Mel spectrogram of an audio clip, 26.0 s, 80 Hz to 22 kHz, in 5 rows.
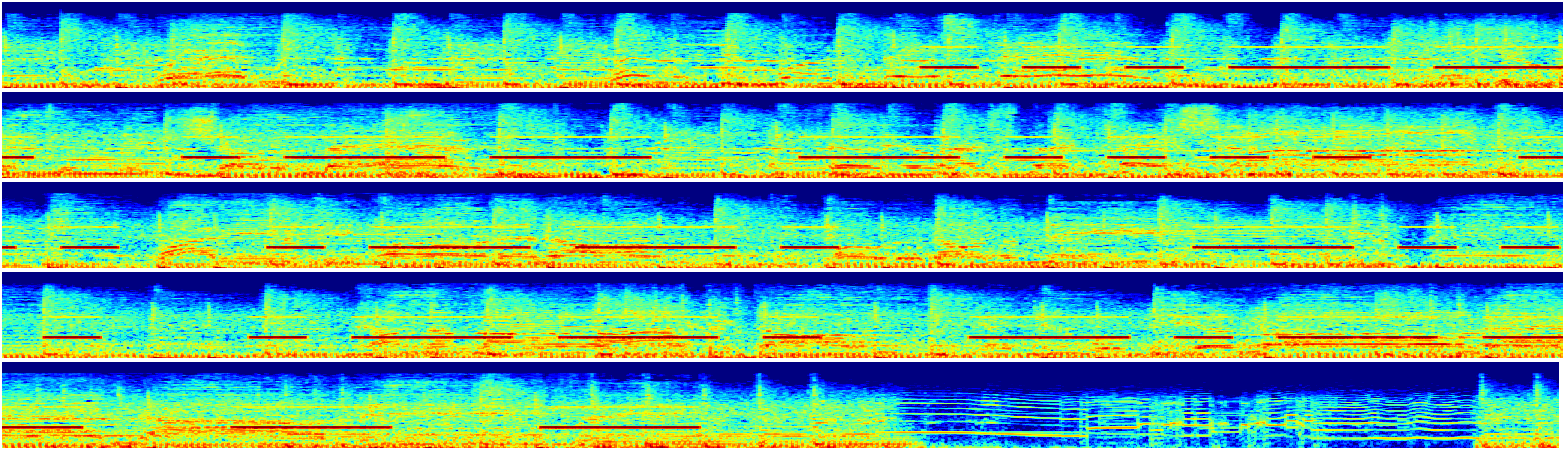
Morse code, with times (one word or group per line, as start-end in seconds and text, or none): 3.1-13.2 3W6IP
14.4-23.1 BPYTT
